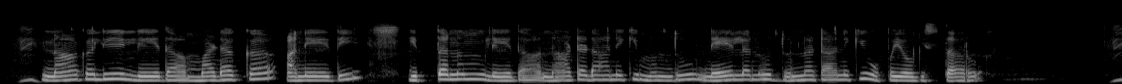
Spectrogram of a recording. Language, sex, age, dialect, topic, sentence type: Telugu, female, 41-45, Southern, agriculture, statement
